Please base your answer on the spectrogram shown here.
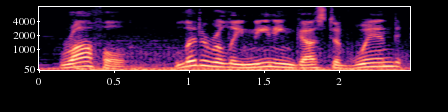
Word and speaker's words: Rafale: 2020 presentation super fighter the daso rafale french pronunciation raffle literally meaning gust of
